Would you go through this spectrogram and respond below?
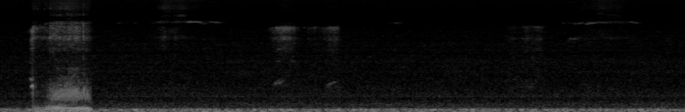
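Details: Dog (Buckley, puppy) fast asleep, snoring; owner says his breed snores, volume turned up. One short, low snore near the start, then quiet breathing and faint high squeaks over a steady hum.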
